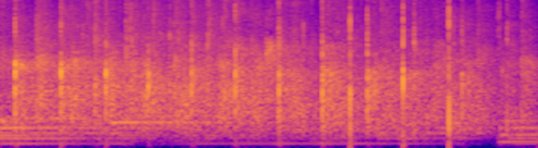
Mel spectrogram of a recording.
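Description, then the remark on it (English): A church audience gives the Lord a clap offering, clapping together in a steady, dense patter, with sharper individual claps popping out at intervals, over a soft sustained low musical chord. “Come on, let's give the Lord a clap offering for that.”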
